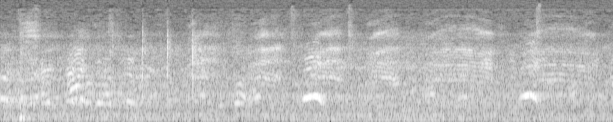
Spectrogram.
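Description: Faint on-field ambience at a football ground: scattered distant shouts and calls from players, over a low steady background hum.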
